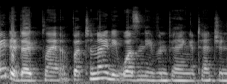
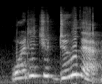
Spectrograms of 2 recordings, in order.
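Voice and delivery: high-pitched cry of protest; loud, high accusing cry; 11 semitones higher, 4 dB louder than usual. Acted. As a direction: cry out in dismay, voice leaping up. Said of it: "Miles cried out".

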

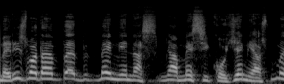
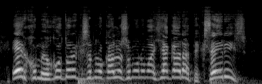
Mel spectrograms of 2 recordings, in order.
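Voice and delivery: mock challenge; 9 semitones higher, 4 dB louder than usual. Challenging to karate duel.

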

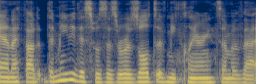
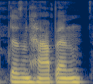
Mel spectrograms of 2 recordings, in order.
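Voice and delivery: normal talking voice

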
